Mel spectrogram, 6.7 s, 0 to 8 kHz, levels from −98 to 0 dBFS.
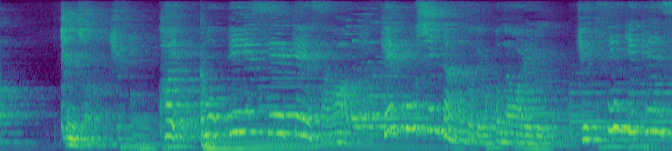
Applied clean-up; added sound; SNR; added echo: none; Bowed string instrument; 14 dB; reverberation time 1.0 s.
